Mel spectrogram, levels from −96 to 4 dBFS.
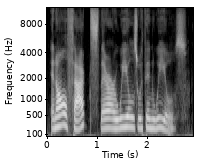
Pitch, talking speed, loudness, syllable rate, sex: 215 Hz, 165 wpm, -17 LUFS, 4.1 syllables/s, female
